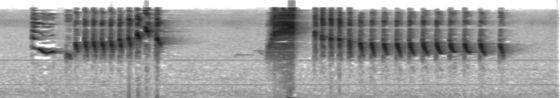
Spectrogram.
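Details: Sharp besetan song of a kapas tembak: a falling slurred whistle opening into a quick train of around twelve bright clipped notes, a pause, then a harsh broadband rasp and another even run of about fourteen rapid chips.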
